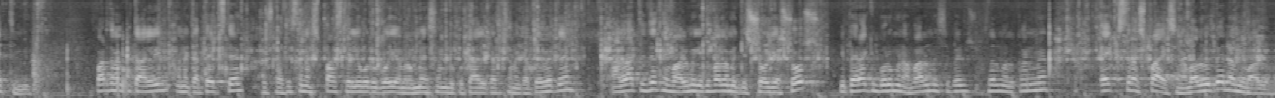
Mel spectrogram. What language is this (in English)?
Greek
